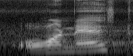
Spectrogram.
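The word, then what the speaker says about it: honest: से स्टार्ट हुई है बट जैसे यहां पर साइलेंट है इसलिए यहां पर ऑनेस्ट बोला जाता है वह अकाउंट जाता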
